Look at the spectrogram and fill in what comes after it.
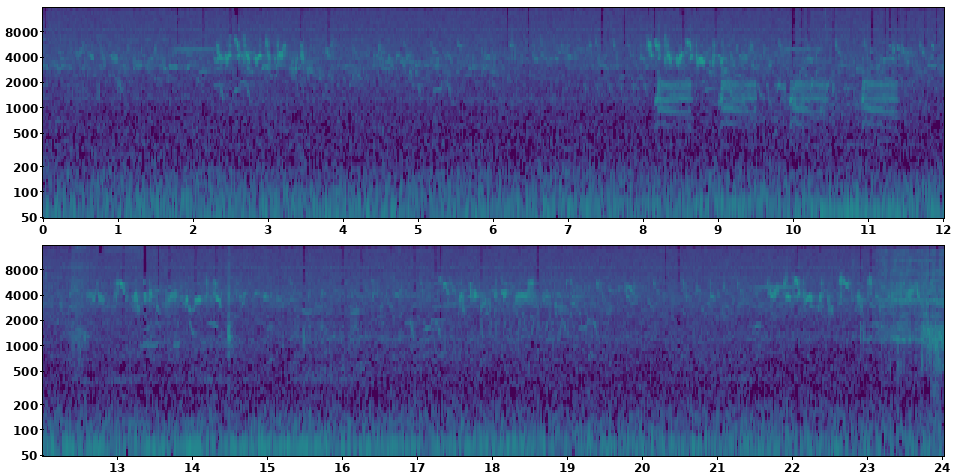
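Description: Wild birds singing and calling, short scattered calls over a low steady rumble; about eight seconds in, one bird gives a run of about five calls in a row.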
